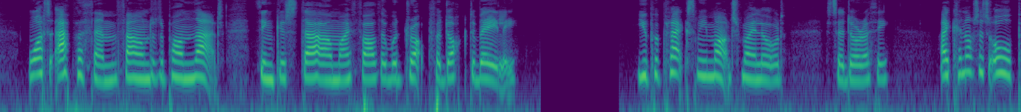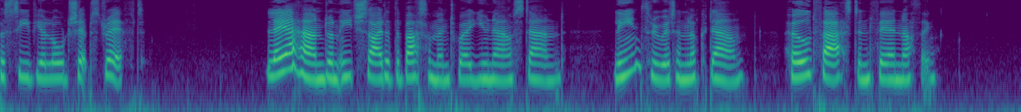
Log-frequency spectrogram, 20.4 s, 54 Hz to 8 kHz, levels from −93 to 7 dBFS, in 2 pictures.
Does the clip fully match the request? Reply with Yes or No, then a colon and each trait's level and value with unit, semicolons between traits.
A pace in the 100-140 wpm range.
No: average, 160 wpm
